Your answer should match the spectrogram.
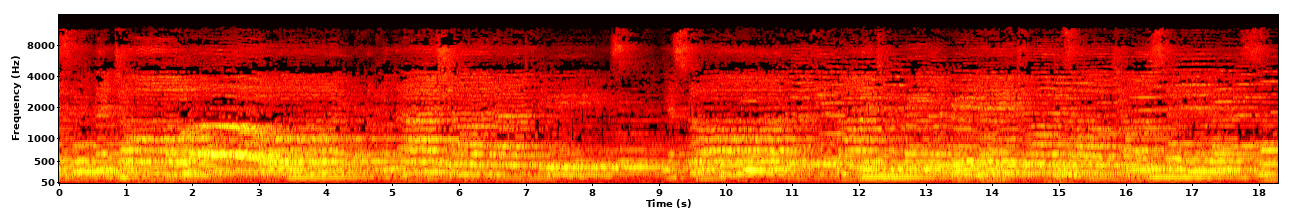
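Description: A mixed college choir singing a hymn in parts, with several voices holding chords that change every second or two.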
